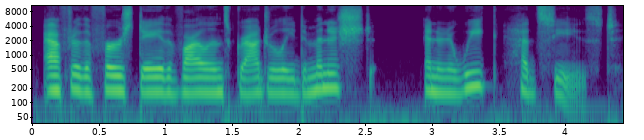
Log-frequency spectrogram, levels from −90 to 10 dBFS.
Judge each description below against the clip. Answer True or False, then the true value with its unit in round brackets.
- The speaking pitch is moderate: True (175 Hz)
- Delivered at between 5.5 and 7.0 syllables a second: True (6.2 syllables/s)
